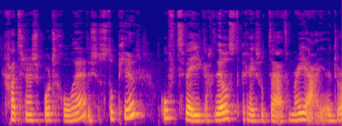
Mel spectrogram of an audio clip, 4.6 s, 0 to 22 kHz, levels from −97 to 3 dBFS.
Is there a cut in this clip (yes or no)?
yes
